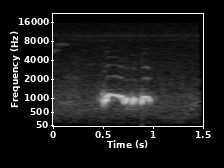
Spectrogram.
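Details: Single challenge phrase from a village zebra dove set out to lure wild doves: a rising whistled coo sliding into a short rapid rolling trill.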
